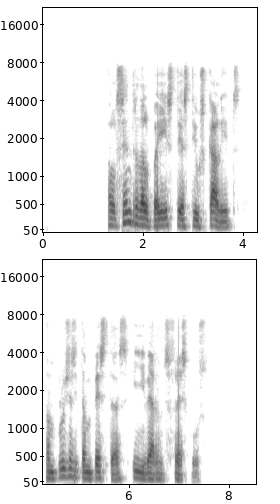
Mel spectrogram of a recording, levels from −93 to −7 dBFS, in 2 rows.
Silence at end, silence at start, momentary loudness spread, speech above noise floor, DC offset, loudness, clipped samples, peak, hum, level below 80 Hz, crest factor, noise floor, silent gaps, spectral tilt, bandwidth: 1.05 s; 1.3 s; 12 LU; over 49 dB; under 0.1%; -41 LUFS; under 0.1%; -20 dBFS; none; -68 dBFS; 22 dB; under -90 dBFS; none; -5.5 dB/octave; 8 kHz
